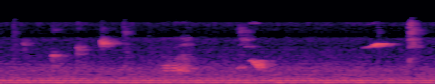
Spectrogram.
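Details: African grey parrot mimicking: a run of short varied whistles, some rising, some falling, and soft clicks scattered over four seconds, ending in a clear upward-sliding whistle, over a steady low indoor hum.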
